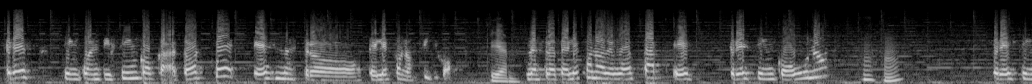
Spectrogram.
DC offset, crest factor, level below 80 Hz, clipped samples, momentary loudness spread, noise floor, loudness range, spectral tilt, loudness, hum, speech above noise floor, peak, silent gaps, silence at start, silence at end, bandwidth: under 0.1%; 12 dB; -38 dBFS; under 0.1%; 7 LU; -38 dBFS; 2 LU; -5.5 dB/octave; -17 LUFS; none; 22 dB; -4 dBFS; none; 0.05 s; 0 s; 14 kHz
